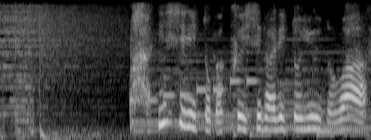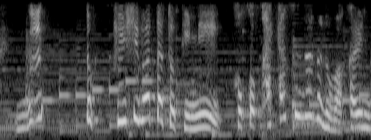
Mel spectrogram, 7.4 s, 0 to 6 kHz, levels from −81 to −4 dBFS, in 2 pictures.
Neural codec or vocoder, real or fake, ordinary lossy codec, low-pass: none; real; none; 5.4 kHz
